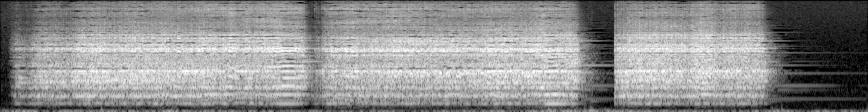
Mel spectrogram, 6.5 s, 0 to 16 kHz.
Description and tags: violin distortion 01
A short and abstract violin distortion sound. Recorded with zoom h4n.
Abstract, bow, clean, dist, distortion, erhu, fiddle, Short, string, string-instrument, unprossessed, viola, violin, zoom-h4n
